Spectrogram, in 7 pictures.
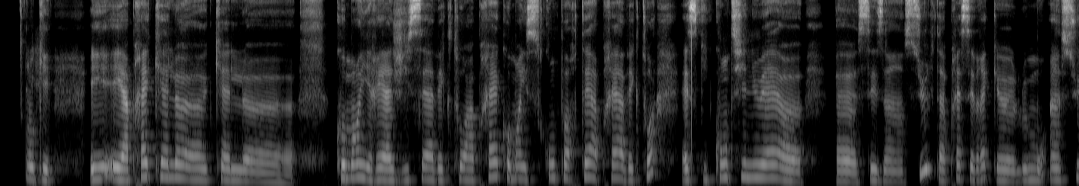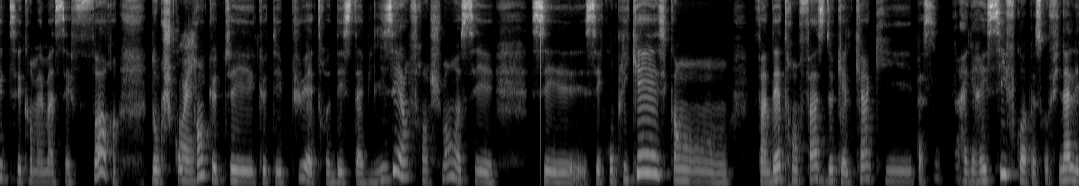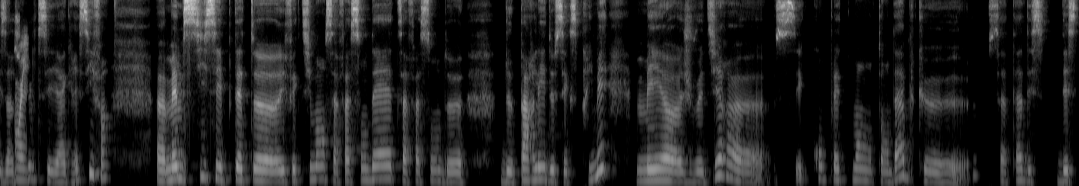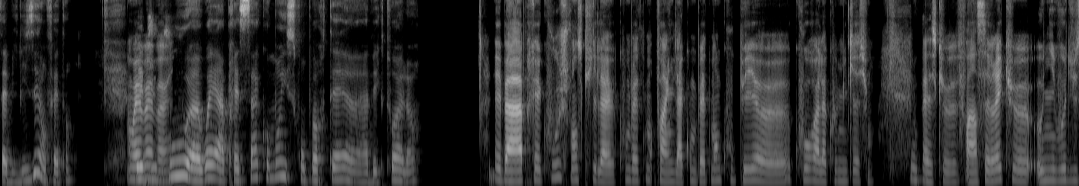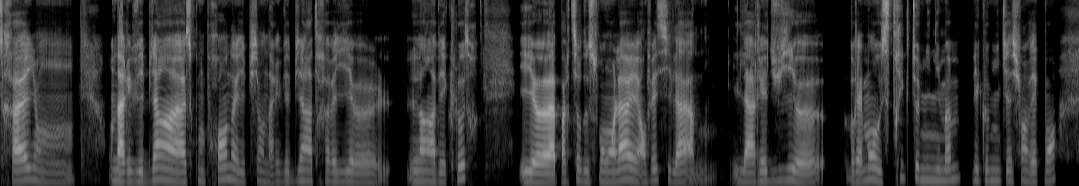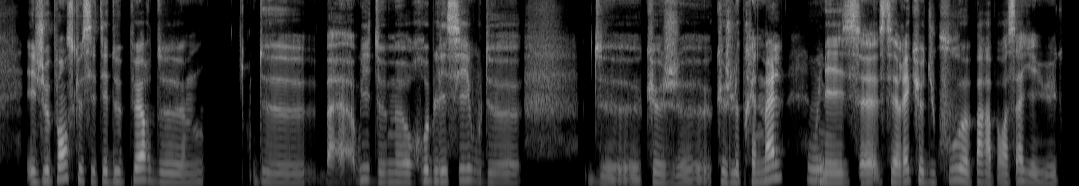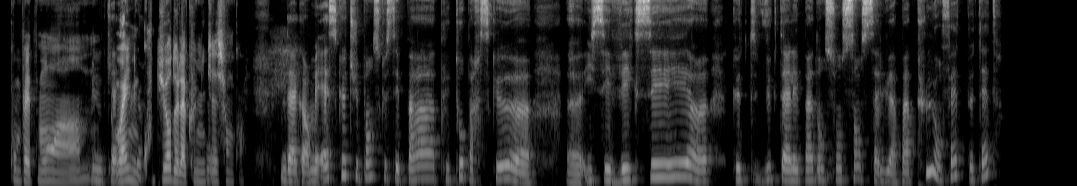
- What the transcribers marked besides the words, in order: stressed: "fort"; other background noise; stressed: "plu"
- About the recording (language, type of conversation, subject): French, advice, Comment décrire mon manque de communication et mon sentiment d’incompréhension ?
